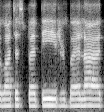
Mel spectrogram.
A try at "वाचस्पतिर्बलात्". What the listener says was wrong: हाँ जी, वाचस्पतिर बला, बस उसको थोड़ा लंबा कर दे, बाकी ठीक है।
